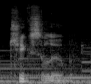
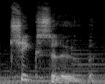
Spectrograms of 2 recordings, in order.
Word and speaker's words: Chicxulub: Pronounce it? Chicxulub. Chicxulub. Chicxulub.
